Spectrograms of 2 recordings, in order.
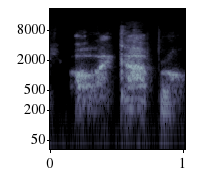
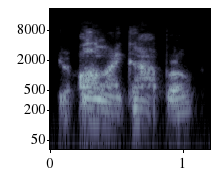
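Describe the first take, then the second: First: Put-on the boy's plea, barely breathed; retold in a hushed whisper. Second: Said in the usual way. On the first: Retelling what Shane said, softly whispered.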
